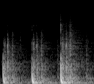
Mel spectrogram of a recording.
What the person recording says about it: it gives the door a nice uh extra weight and thud if you knock on the outside it sounds a little more sturdy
